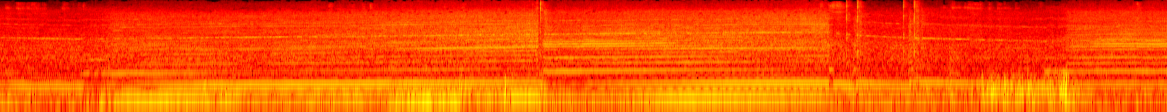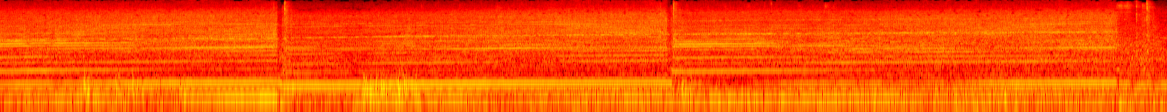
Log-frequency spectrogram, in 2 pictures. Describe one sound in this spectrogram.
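A racing car engine revs hard, rising in pitch and dropping with each gear change.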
